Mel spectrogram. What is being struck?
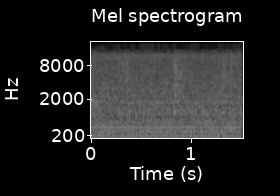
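Nothing is struck.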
